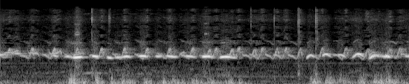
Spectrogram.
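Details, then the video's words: Cockatiel song played to spur breeding and teach singing: a smooth, steady warbling whistle of rapid wavy notes, lightly broken once, with soft low thumps throughout. "تحفيز طيور الكوكتيل على صوت محفز"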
